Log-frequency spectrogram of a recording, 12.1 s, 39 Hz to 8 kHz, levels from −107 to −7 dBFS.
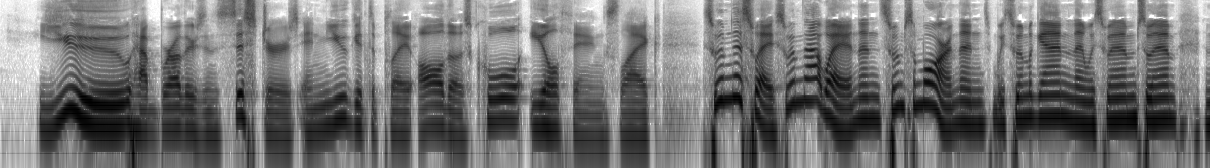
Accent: American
